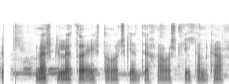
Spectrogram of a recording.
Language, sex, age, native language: Icelandic, male, 13, Icelandic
